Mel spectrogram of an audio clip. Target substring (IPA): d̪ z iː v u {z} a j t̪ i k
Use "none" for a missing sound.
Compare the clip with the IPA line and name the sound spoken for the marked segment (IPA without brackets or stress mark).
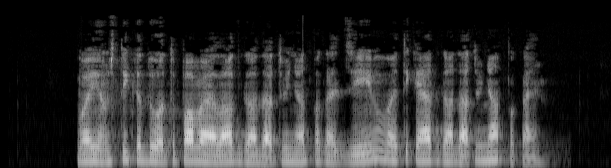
v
